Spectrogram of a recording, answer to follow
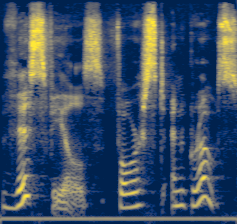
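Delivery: soft, slow, disgusted aside; a soft, slow grossed-out mutter. Retold or imitated. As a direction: mutter it under your breath, slowly. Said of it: "And I'm like".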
